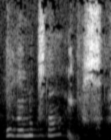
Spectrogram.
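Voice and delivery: high, soft mock gush; mock admiring. Naive wife admiring the mobsters' rings, high and gushing. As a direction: coo it way up high.

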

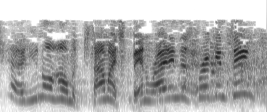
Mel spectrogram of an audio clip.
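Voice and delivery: high, exasperated complaint; indignant protest. Retold or imitated. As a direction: protest at having to redo the work. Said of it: "I said".

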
